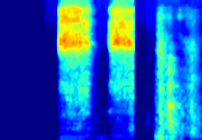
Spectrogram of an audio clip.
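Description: An aerosol can sprays in short hissing bursts.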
